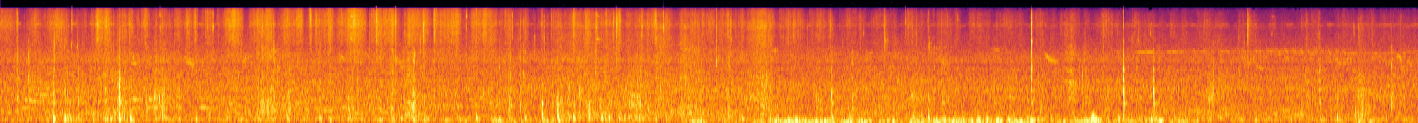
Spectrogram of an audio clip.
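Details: Missouri Fox Trotter named Cherry, ridden after his saddle was tightened, making steady low thudding hoofbeats in an irregular clip-clop rhythm, with people talking now and then and faint rustling outdoors.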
